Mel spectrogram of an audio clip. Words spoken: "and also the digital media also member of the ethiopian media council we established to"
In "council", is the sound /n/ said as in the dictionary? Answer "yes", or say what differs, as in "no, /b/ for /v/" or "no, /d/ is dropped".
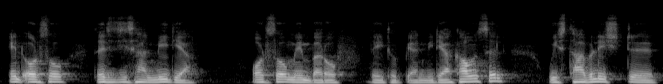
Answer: yes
